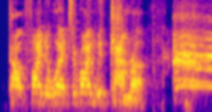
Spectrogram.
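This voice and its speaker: A put-on character voice shouts at a middle pitch. The pace is moderate. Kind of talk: comic improv overacting. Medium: stage play. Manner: angry, ranting in rough rhyming couplets.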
